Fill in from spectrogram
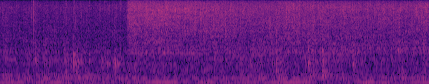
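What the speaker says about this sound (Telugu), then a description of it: "ఇలా మధ్యలో కదిలిస్తూనే ఉండాలండి, లేకపోతే కొంచెం మాడిపోతుంది కింద" Eggplant coated in coriander chili paste frying in a pan and being stirred. A steady sizzle crackles throughout and grows noticeably louder and brighter about a third of the way in.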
